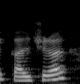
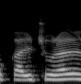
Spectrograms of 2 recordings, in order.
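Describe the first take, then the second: First: कल्चरल with a short middle schwa, "kul-chuh-rul"; "chuh" pronunciation. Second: कल्चरल with a full "choo", "kul-choo-rul"; mispronunciation with "choo". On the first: Teacher giving the correct reading, कल्चरल as "kul-chuh-rul". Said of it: "टी यू को च पढ़ा जा रहा है". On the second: Teacher warning against a wrong reading, कल्चरल as "kul-choo-rul". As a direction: put a long "oo" in the middle of कल्चरल. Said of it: "इसको कल्चरल नहीं पढ़ेंगे". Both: Shown as a demonstration.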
